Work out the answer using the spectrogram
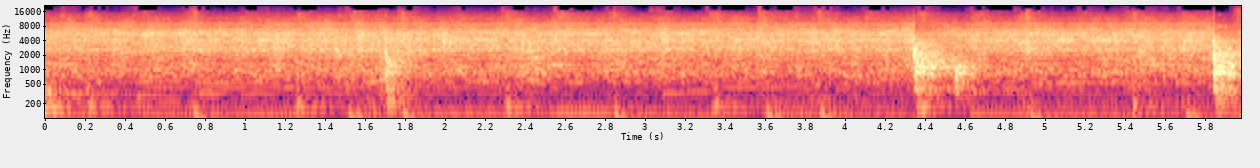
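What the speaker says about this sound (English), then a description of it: "we're going to brown those for 2 minutes approximately on each side" Pork chops browning in a pan, a continuous close sizzle with occasional louder crackles and utensil scrapes breaking through the steady frying hiss.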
